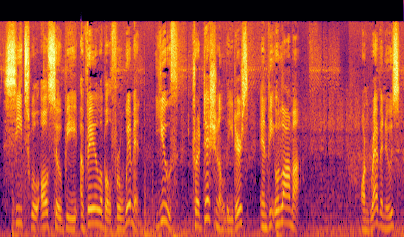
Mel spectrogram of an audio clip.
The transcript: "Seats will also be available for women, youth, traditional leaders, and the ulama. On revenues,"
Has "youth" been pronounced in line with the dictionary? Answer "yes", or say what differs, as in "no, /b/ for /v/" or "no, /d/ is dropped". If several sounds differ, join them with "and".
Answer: yes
